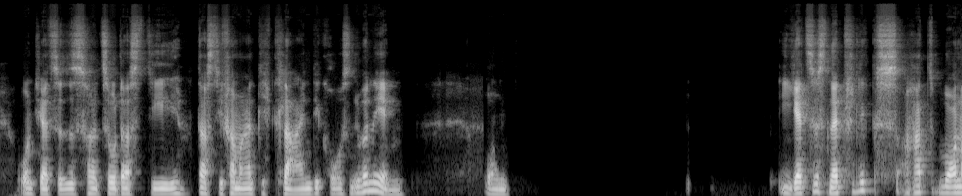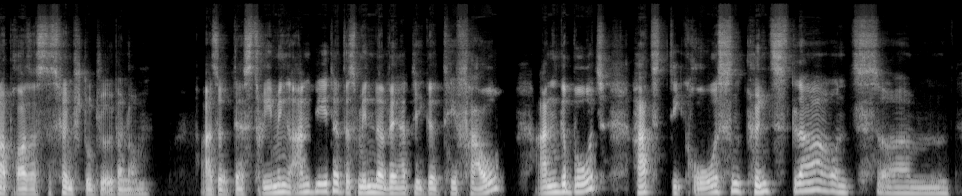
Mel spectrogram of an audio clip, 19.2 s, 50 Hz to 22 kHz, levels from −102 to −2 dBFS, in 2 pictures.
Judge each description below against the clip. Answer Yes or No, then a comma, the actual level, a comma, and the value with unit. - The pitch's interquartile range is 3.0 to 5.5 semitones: Yes, average, 4.7 semitones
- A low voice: Yes, low, 115 Hz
